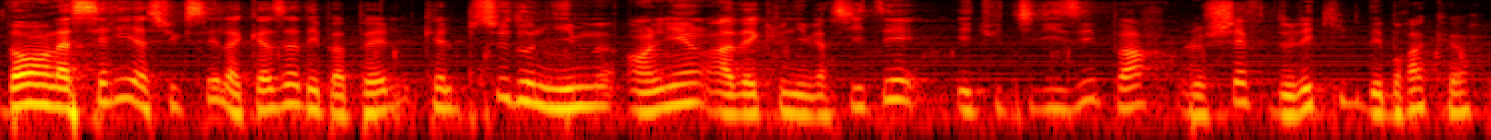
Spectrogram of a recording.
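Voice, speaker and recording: A man's voice: a little high, normal speed, hardly any pauses, noisy background. A man hosting a live quiz in a university lecture hall, hesitant and joking, with many restarts. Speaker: quiz host of a web TV talk show.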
